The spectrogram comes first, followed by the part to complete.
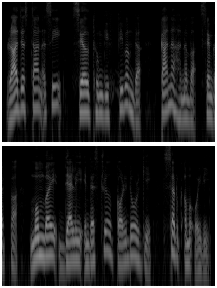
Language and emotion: Manipuri, neutral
